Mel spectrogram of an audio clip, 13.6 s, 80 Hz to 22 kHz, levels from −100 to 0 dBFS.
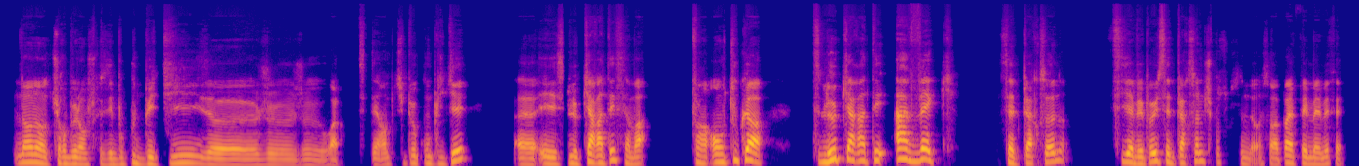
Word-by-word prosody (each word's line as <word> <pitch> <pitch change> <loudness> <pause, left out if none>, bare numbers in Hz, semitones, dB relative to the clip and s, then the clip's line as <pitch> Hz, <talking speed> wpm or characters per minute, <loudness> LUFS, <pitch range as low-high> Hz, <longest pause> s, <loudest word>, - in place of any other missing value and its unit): non, 150 +2 +1
non, 135 -4 +3
turbulent. 120 -2 -2
Je 110 - -14
faisais 105 0 -8
beaucoup 115 +5 -8
de - - -6
bêtises, 130 +2 -4
heu, 105 -2 0
je 100 -1 -7
je 100 +2 -12
voilà. 95 -2 -6
C'était - - -10
un 105 +1 -4
petit 115 +4 -16
peu 135 0 -6
compliqué, 130 - -1 0.5
heu, 110 0 0
et 120 -2 0
c 115 - -13
le 130 - -1
karaté, 140 - +3
ça 150 -10 -6
m'a 125 +2 0 0.5
enfin, 130 -3 0
en 150 +2 +3
tout 165 +6 -3
cas, - - +8 0.5
le 170 +7 +6
karaté 180 -5 +2
avec 200 -3 +4 0.4
cette - - 0
personne, 155 +6 0 0.5
s'il 155 - -7
y - - +7
avait 125 -3 +2
pas 160 - +1
eu 165 - +6
cette 155 -4 -3
personne, 140 +7 -2
je - - -11
pense 145 - -15
que - - -33
ça 115 - -12
n'au 110 - -8
ça - - -6
aurait 110 - -1
pas 140 - +4
été 130 0 -5
le 115 - -6
même 110 0 -1
effet. - - -8
130 Hz, 230 wpm, -25 LUFS, 110-155 Hz, 0.5 s, cas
